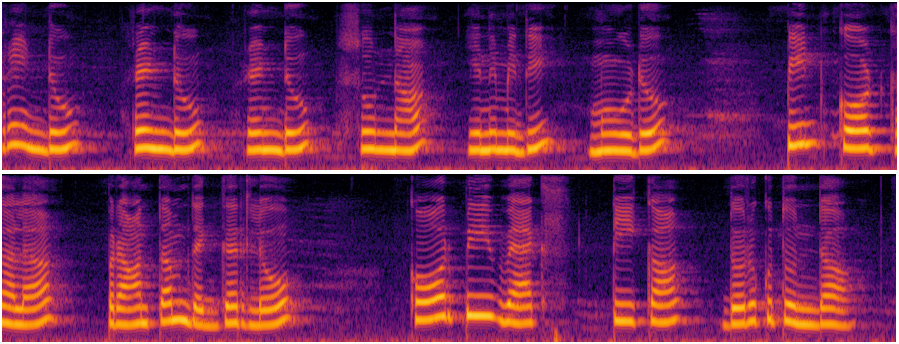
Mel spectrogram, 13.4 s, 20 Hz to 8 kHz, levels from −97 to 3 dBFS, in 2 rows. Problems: background sounds at intervals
